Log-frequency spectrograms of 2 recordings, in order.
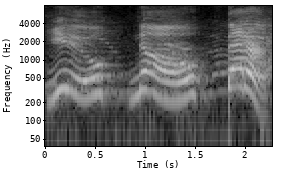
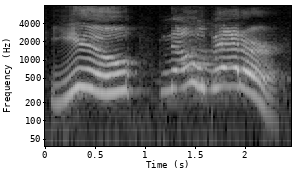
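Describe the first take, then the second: First: "You know better." heel langzaam, "better" zwaar aangezet en dalend; slow stern "you know better". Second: "You know better." heel traag, "better" lang en dalend; slow stern "you know better". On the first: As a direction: draw it out like a disappointed mom, leaning on "better". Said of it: "she'll say three words". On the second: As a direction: stretch every word like a parent's verdict. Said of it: "they're gonna look at you and say". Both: Retold or imitated.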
